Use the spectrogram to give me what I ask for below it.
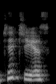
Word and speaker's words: Eutychius: Now, Eutychius, let me say it correctly, Eutychius stated that there were 4,000 Jews at Tyre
